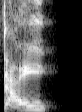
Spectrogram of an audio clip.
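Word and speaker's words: DoH: First, we saw Firefox start rolling out support, and well, now we've seen some trouble and headlines about DOE support in Chrome. – Killing me, Wes. You got to stop mispronouncing that. It's Dow. Yeah, okay, you're right. That's way better.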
